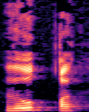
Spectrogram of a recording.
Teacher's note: اب قاف ساکن ہے تو اس کے اوپر قلقلہ کیا گیا،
